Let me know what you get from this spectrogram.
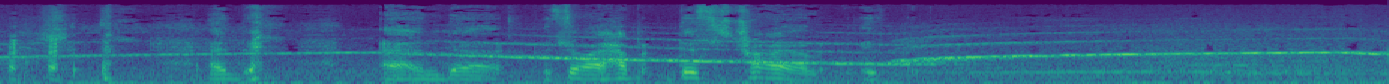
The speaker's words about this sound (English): What are you going to do about sirens?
